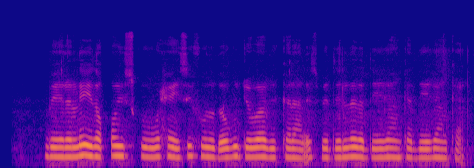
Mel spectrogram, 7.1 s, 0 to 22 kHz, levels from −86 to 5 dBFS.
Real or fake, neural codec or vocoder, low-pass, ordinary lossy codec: real; none; 10.8 kHz; AAC, 96 kbps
